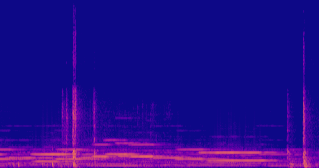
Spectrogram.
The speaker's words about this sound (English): I don't turn around when the door clicks softly shut behind me.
